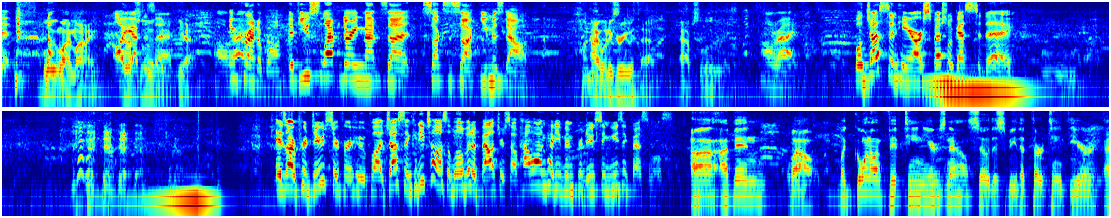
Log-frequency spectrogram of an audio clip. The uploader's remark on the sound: Live from Hoopla 2022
